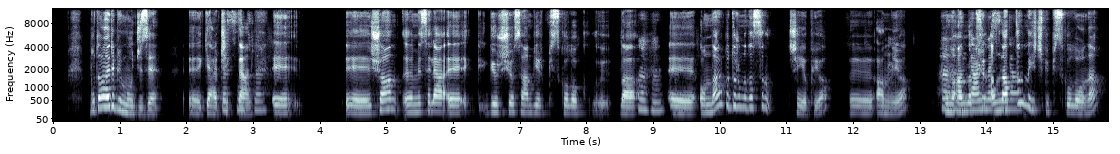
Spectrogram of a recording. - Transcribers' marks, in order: other background noise
- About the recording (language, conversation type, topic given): Turkish, podcast, Hayatındaki en önemli dersi neydi ve bunu nereden öğrendin?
